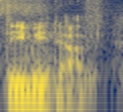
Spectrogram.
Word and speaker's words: Demidov: Demidov.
